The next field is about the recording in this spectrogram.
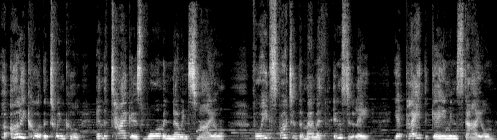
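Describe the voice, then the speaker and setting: A woman reads a rhyming bedtime story for children in a fairly high voice. Her delivery is very slow, gentle and singsong. Soft background music plays beneath her. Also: low-quality recording.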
